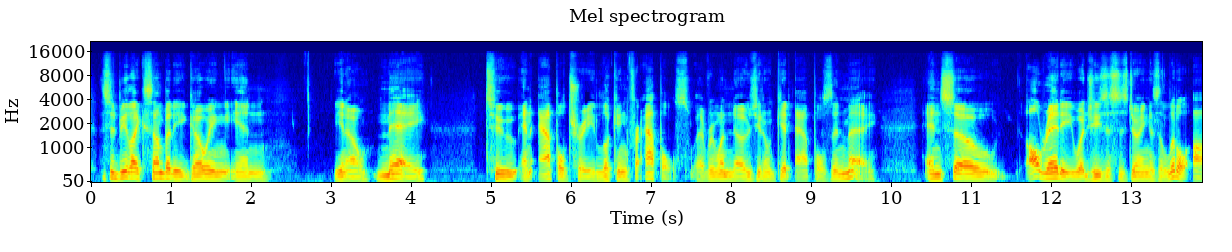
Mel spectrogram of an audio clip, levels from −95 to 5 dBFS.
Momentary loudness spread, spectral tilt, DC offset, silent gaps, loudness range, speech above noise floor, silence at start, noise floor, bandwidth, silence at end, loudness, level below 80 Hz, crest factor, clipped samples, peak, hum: 13 LU; -5 dB/octave; under 0.1%; none; 5 LU; 36 dB; 0.15 s; -60 dBFS; 16 kHz; 0 s; -24 LUFS; -62 dBFS; 20 dB; under 0.1%; -4 dBFS; none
